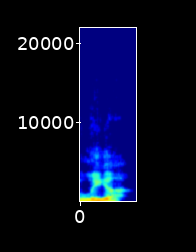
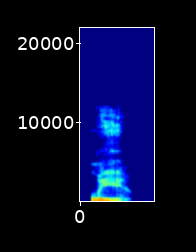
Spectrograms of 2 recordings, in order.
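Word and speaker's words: Leigh: Is it Leah or Lee? – Lee.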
